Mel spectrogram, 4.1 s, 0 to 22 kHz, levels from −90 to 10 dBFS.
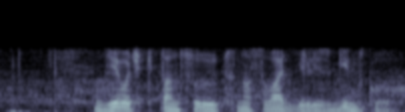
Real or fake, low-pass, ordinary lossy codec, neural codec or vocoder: fake; 3.6 kHz; Opus, 64 kbps; vocoder, 44.1 kHz, 80 mel bands, Vocos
